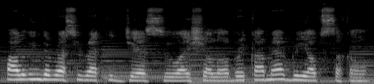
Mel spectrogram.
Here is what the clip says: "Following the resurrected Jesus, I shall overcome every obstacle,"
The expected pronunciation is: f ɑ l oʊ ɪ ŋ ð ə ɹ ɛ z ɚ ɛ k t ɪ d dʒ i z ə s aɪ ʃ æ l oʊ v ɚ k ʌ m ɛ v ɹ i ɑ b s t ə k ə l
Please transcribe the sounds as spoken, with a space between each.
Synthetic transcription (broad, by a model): f ɑ l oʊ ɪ ŋ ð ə ɹ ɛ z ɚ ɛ k t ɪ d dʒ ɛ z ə aɪ ʃ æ l oʊ v ɚ k ʌ m ɛ v ɹ i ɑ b s t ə k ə l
